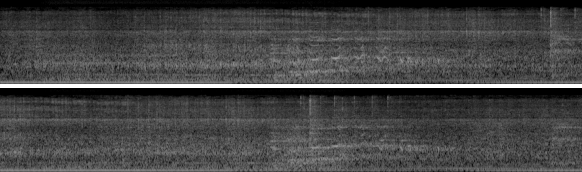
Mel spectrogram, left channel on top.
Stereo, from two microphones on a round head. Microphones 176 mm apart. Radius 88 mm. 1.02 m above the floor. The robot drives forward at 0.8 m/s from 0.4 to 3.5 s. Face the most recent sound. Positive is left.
turn(degrees=20)  # may be behind; listen again after turning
